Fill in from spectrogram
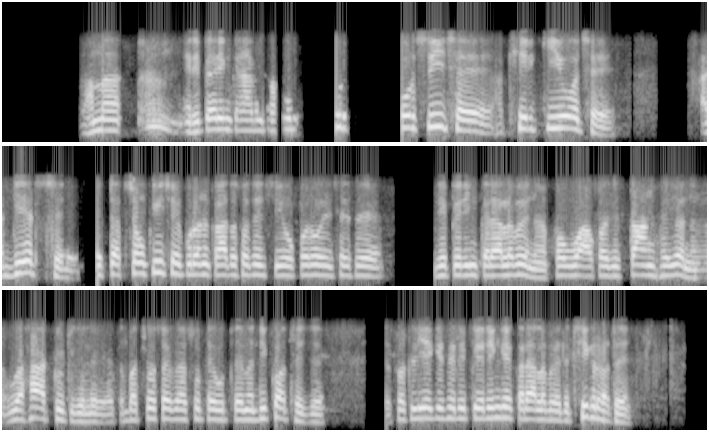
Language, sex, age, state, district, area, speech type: Maithili, male, 45-60, Bihar, Madhepura, rural, conversation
